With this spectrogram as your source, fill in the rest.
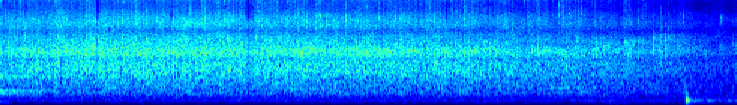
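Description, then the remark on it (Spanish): An audience applauds the Lord steadily for several seconds, a dense wash of many hands clapping that slowly fades a little, with one sharp thump near the end and no talking. “Da un aplauso al Señor.”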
